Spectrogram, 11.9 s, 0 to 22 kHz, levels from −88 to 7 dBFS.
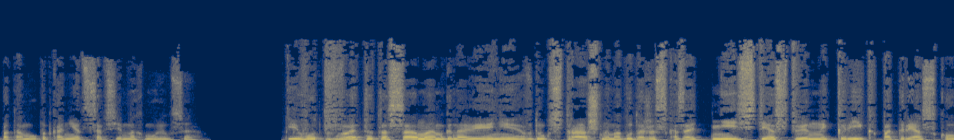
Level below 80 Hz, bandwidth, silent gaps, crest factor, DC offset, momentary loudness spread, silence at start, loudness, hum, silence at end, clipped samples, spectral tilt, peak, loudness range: -40 dBFS; 16 kHz; 2.64-2.90 s, 2.96-3.07 s, 3.17-3.42 s; 14 dB; 0.3%; 9 LU; 0 s; -19 LUFS; none; 0 s; under 0.1%; -5 dB/octave; -6 dBFS; 6 LU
